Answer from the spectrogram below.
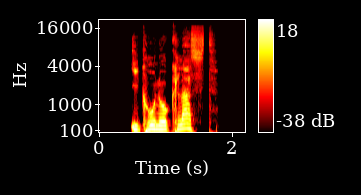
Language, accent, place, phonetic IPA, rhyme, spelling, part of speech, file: German, Germany, Berlin, [ikonoˈklast], -ast, Ikonoklast, noun, De-Ikonoklast.ogg
- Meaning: iconoclast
